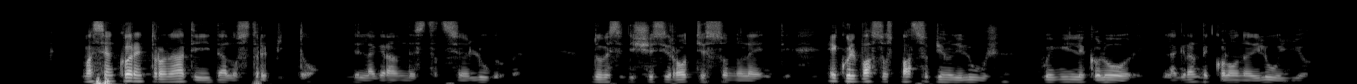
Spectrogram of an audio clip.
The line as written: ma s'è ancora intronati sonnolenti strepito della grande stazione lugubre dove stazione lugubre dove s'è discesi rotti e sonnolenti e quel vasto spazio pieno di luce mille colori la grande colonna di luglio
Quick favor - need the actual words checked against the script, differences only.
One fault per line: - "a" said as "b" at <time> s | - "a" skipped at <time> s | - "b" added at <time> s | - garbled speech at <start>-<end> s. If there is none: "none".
- "sonnolenti" said as "dallo" at 2.1 s
- "stazione lugubre dove" skipped at 6.1 s
- "quei" added at 10.3 s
